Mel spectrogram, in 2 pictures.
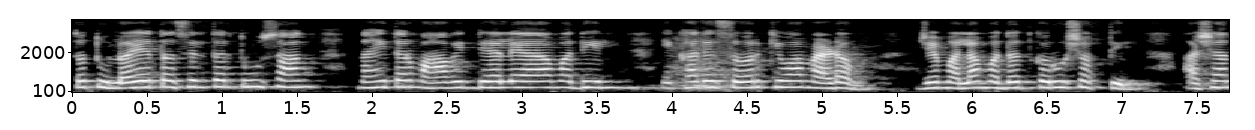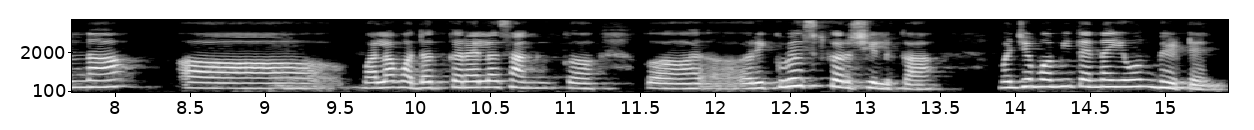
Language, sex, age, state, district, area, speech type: Marathi, female, 45-60, Maharashtra, Pune, urban, spontaneous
